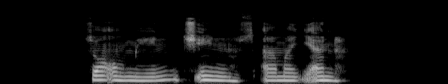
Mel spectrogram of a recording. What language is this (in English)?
Tepeuxila Cuicatec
